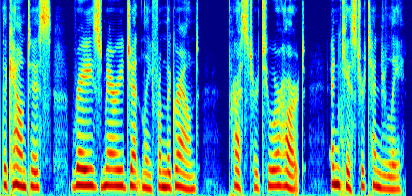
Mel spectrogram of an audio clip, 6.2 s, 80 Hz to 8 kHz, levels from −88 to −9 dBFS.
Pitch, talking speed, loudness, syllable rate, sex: 220 Hz, 165 wpm, -16 LUFS, 5.0 syllables/s, female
